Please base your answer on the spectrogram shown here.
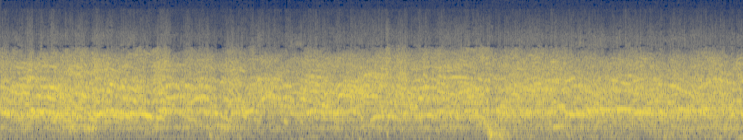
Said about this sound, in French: La foule crie.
